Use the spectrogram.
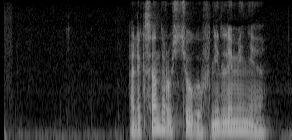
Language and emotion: Russian, neutral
